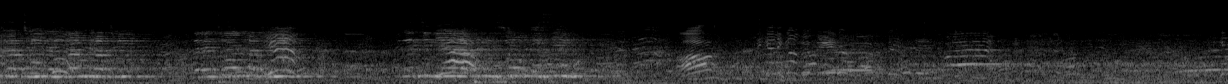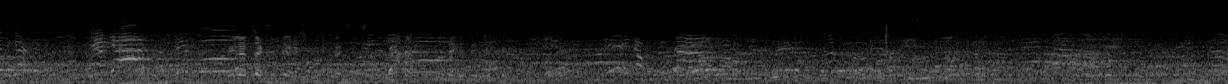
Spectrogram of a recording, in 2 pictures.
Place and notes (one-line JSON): {"title": "Maurice Lemonnierlaan, Brussel, België - PVDA/PTB climate protests", "date": "2019-01-31 12:35:00", "description": "PVDA/PTB continues trying to hijack the climate protest after the demonstration has passed by", "latitude": "50.84", "longitude": "4.34", "altitude": "20", "timezone": "GMT+1"}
